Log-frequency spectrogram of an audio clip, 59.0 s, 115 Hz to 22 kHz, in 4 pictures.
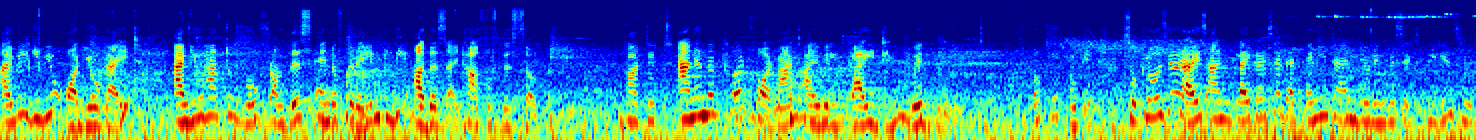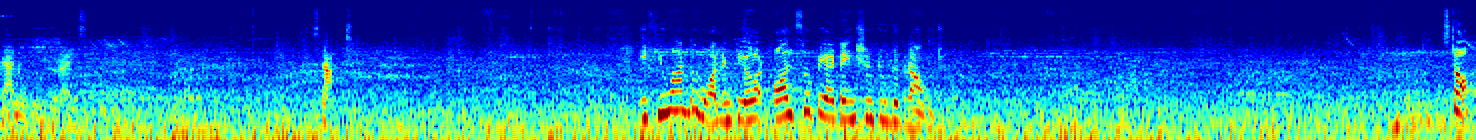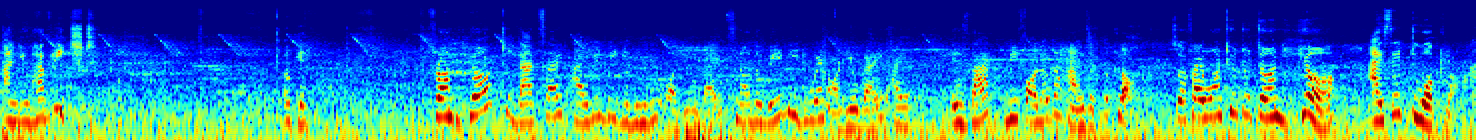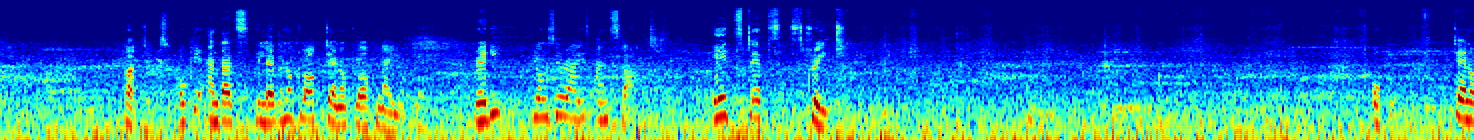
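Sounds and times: low outdoor background noise: 0.0s - 59.0s.

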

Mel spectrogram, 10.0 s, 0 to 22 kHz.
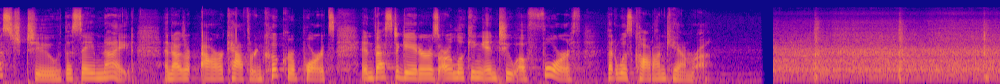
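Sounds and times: fire truck engine running: 7.8s - 10.0s.

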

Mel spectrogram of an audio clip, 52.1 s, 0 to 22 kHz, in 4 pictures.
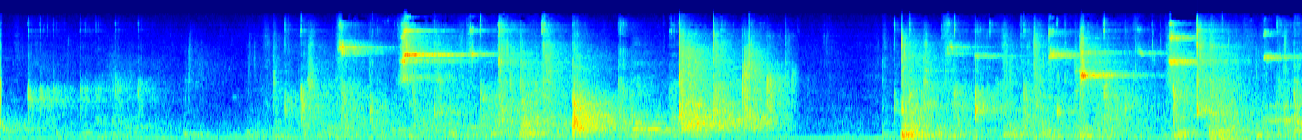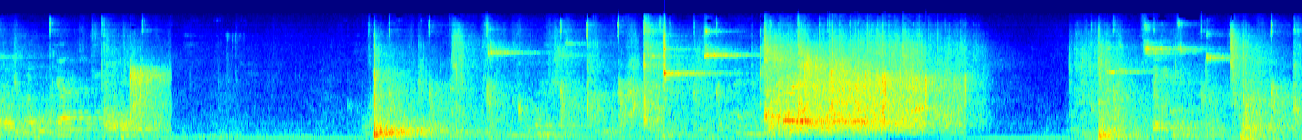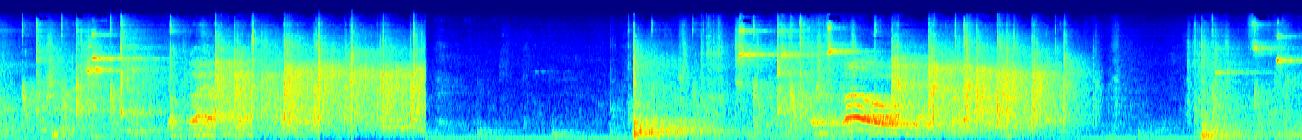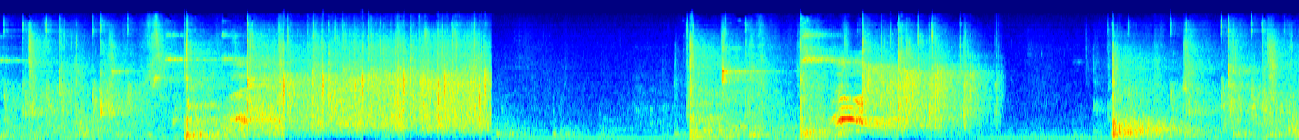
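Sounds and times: shoes squeaking on floor: 1.8s - 5.7s, 9.0s - 13.4s, 17.5s - 20.7s, 23.8s - 27.8s, 31.2s - 31.8s, 33.0s - 34.6s, 37.9s - 41.6s, 46.0s - 47.5s
spectators applauding and shouting: 20.8s - 22.8s, 41.6s - 44.0s.

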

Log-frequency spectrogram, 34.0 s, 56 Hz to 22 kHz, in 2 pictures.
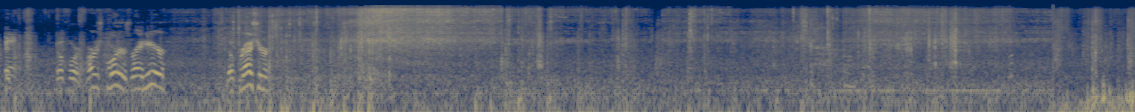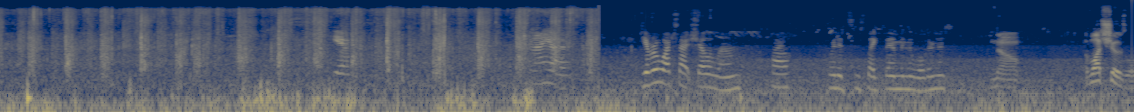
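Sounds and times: footsteps on gritty trail: 0.2s - 26.1s
bike tyres crunching over rock: 2.6s - 16.6s.

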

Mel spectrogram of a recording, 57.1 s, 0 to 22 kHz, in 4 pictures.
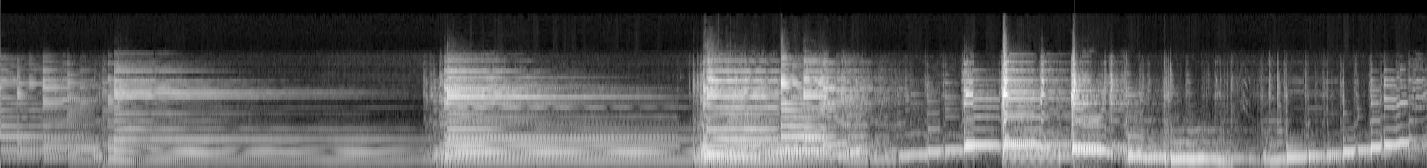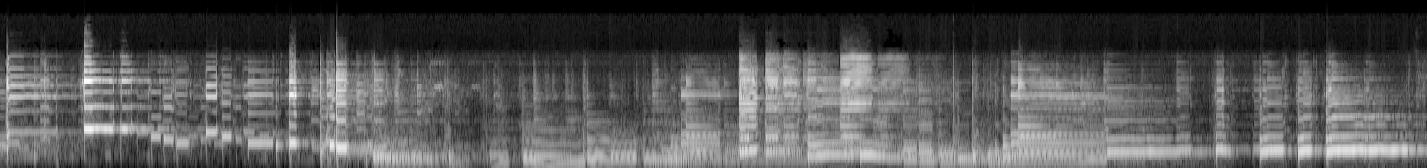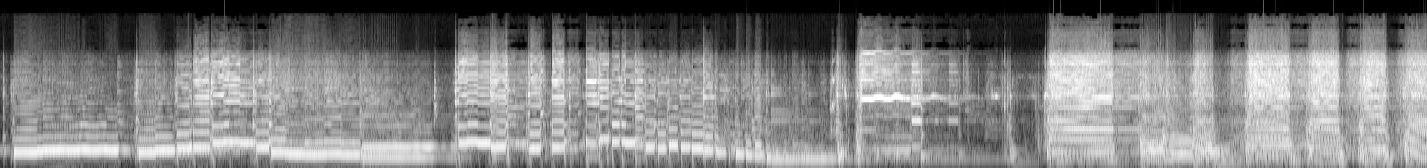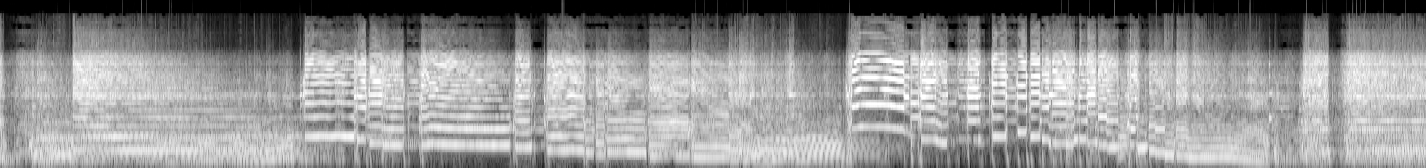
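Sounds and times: clean electric guitar playing: 0.0s - 57.0s.

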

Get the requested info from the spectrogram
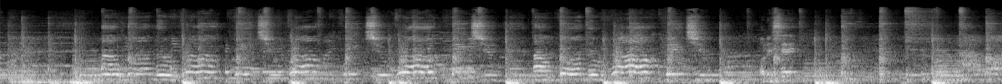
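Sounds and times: band with regular drum beat: 0.0s - 10.0s
person singing a pop song: 0.7s - 10.0s.

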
